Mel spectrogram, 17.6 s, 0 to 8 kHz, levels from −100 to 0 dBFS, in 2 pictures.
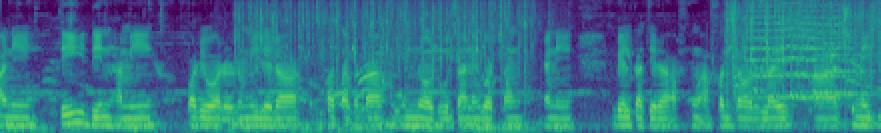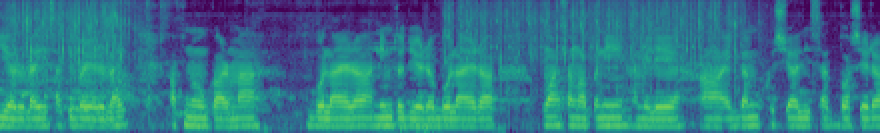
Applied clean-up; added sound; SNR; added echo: none; Rattle (instrument); 15 dB; none.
